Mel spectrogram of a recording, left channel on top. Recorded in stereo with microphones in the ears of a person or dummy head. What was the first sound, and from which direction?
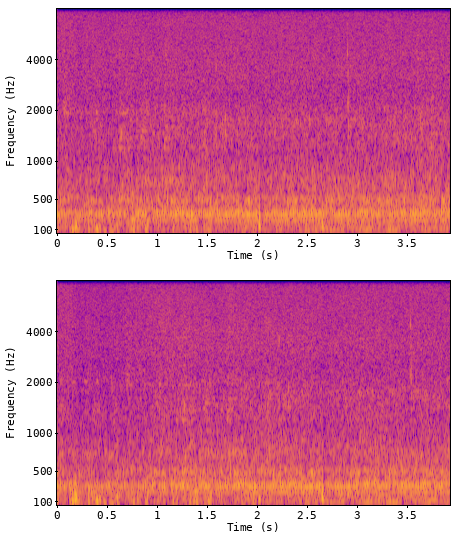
Only background noise.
